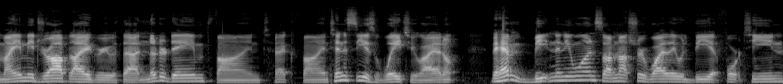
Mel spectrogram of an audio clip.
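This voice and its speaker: With an American accent, a man speaks at a medium pitch. His pace is fairly quick and his intonation lively. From Texas. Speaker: sports streamer. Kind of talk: live game reaction commentary. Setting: live stream. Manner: casual, with frequent fillers.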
